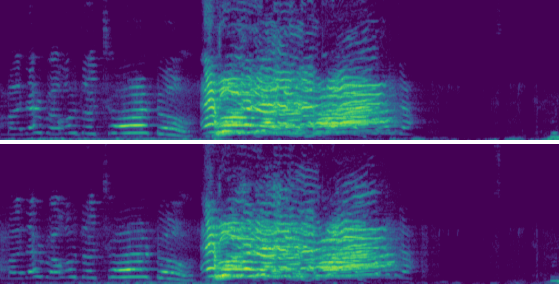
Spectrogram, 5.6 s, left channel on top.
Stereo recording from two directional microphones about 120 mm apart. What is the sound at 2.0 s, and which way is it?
Screaming, 5° right (ahead or behind).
